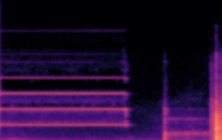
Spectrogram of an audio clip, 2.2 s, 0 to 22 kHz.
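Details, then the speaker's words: 2006 Subaru Impreza STI/WRX radiator fan relay, bench-tested while tracing overheating: with coil powered, multimeter on audible ohms across switched terminals gives a steady high beep for just over a second; continuity, contacts closed. "So if we put them on there, we grab our multimeter, and we've got an audible tone with a closed signal."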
